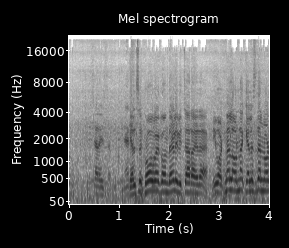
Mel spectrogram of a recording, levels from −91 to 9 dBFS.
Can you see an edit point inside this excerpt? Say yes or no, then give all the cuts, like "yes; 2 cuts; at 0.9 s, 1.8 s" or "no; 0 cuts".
yes; 1 cut; at 2.8 s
